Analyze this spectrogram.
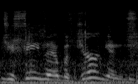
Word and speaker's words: Jergens: And then all of a sudden she sees that it was jergens. Jerkin. So they pronounce it jerkins.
